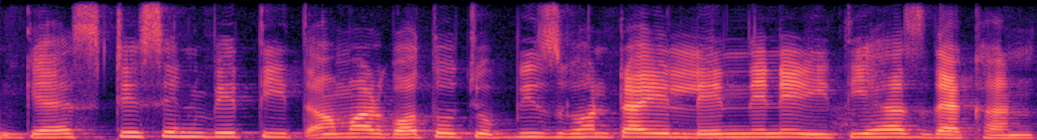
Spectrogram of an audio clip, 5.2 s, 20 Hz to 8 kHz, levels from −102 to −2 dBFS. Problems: none marked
